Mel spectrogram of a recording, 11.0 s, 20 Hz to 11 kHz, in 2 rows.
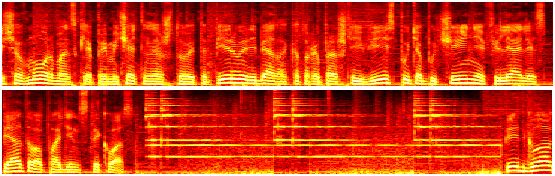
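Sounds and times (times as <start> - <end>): brass bell ringing: 7.0 - 10.6.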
